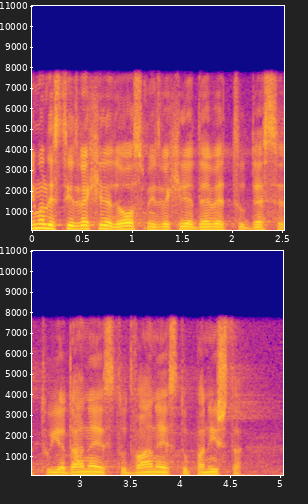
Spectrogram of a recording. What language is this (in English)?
Serbian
